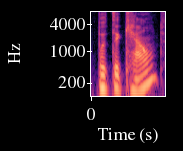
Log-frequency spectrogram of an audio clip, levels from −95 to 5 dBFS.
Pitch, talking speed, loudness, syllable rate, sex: 165 Hz, 245 wpm, -17 LUFS, 4.9 syllables/s, male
